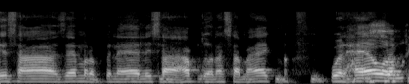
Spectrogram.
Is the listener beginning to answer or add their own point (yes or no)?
no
